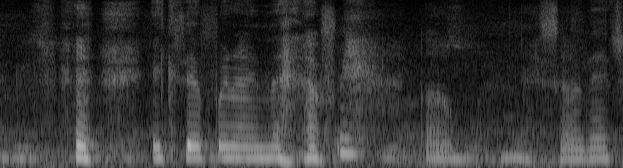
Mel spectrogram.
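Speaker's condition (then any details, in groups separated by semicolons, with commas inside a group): Traumatic brain injury; traumatic brain injury from car rollover on base around age 24, army occupational and physical therapy; wheelchair user, knee later failed; talks funny, understandable except when laughing, could not speak for a year after injury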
